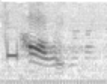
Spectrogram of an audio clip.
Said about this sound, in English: That's never happened ever before in my life. Somebody trying to call me while I was preaching.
